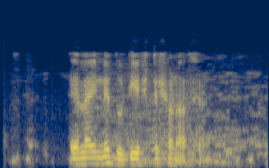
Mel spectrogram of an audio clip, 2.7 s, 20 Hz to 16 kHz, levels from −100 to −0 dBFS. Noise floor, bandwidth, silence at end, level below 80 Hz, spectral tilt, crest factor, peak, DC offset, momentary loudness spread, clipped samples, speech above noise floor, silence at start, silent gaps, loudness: -43 dBFS; 5 kHz; 0 s; -58 dBFS; -11 dB/octave; 18 dB; -2 dBFS; under 0.1%; 16 LU; under 0.1%; 25 dB; 0.1 s; none; -19 LUFS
